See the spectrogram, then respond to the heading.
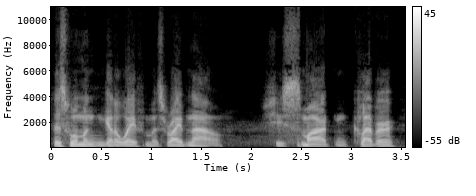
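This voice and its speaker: An actor in a 1950s radio drama playing a blunt, hard-boiled insurance investigator who talks in a terse, matter-of-fact way. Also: male voice, fairly low pitch, normal speed, a bit bright, no room sound, natural voice. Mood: pressing, blunt. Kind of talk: 1950s radio detective acting. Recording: dull vintage radio recording.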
